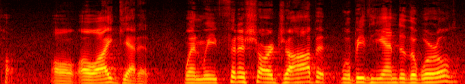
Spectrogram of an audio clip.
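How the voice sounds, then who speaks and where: Guy doing a gruff tired american guy, dry and skeptical, kinda high voice. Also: moderate pace, lightly acted. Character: gruff, weary young American man, skeptical.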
